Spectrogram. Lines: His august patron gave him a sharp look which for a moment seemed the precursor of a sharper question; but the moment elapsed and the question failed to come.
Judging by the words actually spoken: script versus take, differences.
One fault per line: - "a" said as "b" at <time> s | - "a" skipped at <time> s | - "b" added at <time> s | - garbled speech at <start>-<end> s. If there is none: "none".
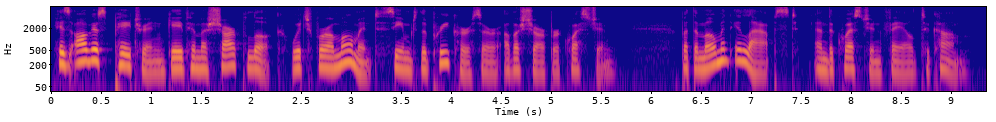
none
